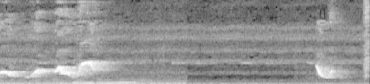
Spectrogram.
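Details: Hooded pitohui recorded in the mountains of East Java gives clear, wavering whistles that climb and dip: a short burst, then a pause before another rising note, over a low background rumble.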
